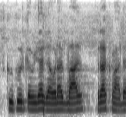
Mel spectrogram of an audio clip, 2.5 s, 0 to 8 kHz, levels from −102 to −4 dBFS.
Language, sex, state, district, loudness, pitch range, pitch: Hindi, male, Chhattisgarh, Korba, -21 LUFS, 125-140 Hz, 130 Hz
